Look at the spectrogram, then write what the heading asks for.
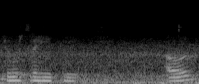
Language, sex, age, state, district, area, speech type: Hindi, female, 45-60, Uttar Pradesh, Lucknow, rural, spontaneous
